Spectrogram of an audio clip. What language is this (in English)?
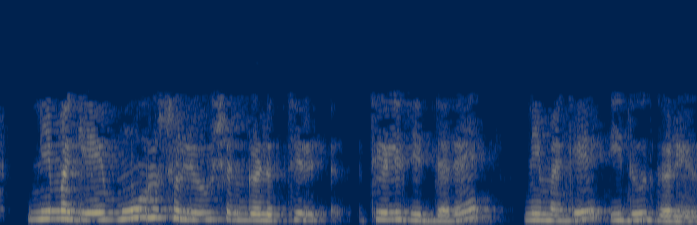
Kannada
